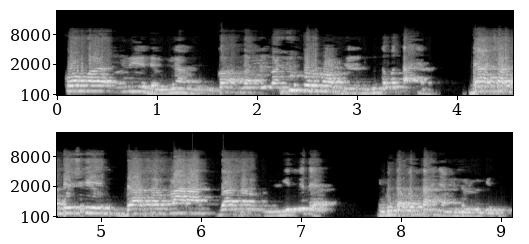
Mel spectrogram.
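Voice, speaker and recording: A man teaches a religious study lecture in a fairly high voice. He repeats points patiently, peppering them with "ya" and translating Arabic quotes. The sound is roomy and echoey. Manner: repetitive explaining with frequent "ya" fillers, quoting Arabic then translating. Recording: roomy echo.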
